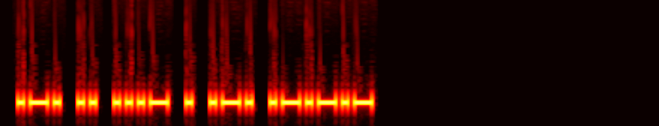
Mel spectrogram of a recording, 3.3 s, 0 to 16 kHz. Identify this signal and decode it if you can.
Morse code, heard as a keyed tone, about 40 wpm, 700 Hz. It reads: RIVER.
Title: Sentences from Top 1000 Words - Review Part 6 - 40wpm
